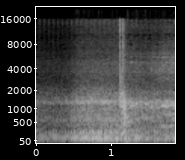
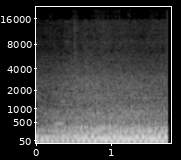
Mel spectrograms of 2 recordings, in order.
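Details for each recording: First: Old Ford F-600 truck at -22°F: starter whine with rapid, even cranking around four turns a second that never catches; owner says the fuel is frozen on one side of the tank, starving it. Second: Old Ford F-600 V8 truck after a -22°F cold start: deep, strong revs to near red line and rev dumps, climbing and falling smoothly, firing evenly with no knocks or misses; healthy engine.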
